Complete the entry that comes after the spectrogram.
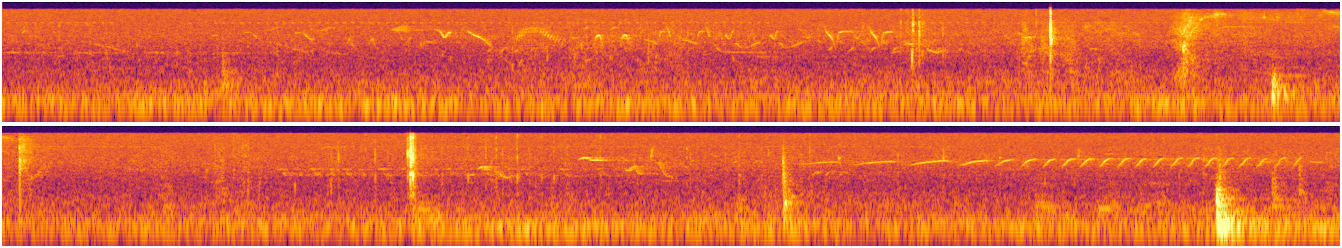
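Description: Faint outdoor quiet with scattered bird calls and a high trill near the end, broken by a few sharp clicks and a duller knock near the end.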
